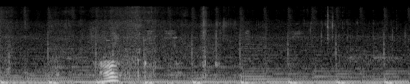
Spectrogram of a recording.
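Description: Hand digging and scraping through wood-chip mulch into moist soil, a faint crackly rustling, over steady background music. A brief voice sound comes about a second in.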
